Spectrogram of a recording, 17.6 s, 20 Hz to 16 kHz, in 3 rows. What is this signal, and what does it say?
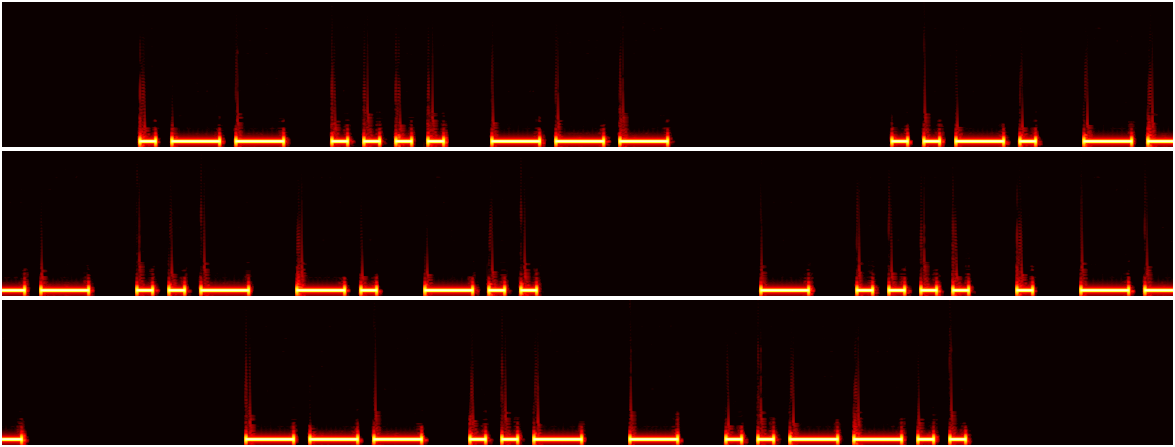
Morse code, heard as a keyed tone, about 15 wpm, 700 Hz. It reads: WHO FOUND THEM OUT?
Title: 2x Word-Spacing - Sentences from Top 300 Words - 15wpm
